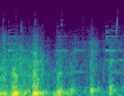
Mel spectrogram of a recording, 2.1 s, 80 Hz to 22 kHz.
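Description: A train rolls past a level crossing in the Trainz 2019 simulator, a steady low rumble of wagons with rhythmic swells of wheel noise, fairly faint and continuous.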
